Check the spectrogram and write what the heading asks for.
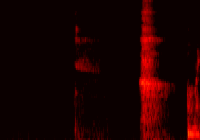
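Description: Near silence, then a woman's breaths: a faint one about a second and a half in and a louder one about three seconds in, just before she speaks.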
